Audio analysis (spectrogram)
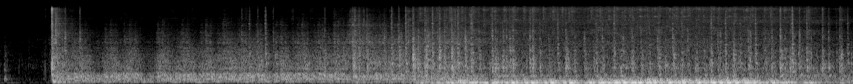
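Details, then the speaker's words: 1962 Austin Healey 3000 BT7, long stored, mouse-damaged engine rebuilt with rebuilt head and carburettors, cold day: catches on starting fluid and runs ragged, swelling and sagging, not idling steadily; carburettors possibly far off, cause unconfirmed. "might be purely running on starter fluid right now give it another go"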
